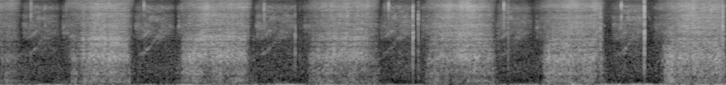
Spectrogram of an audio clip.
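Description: Hand ball pump worked in quick strokes, each stroke a short rush of air: about eight strokes, roughly one every two-thirds of a second.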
